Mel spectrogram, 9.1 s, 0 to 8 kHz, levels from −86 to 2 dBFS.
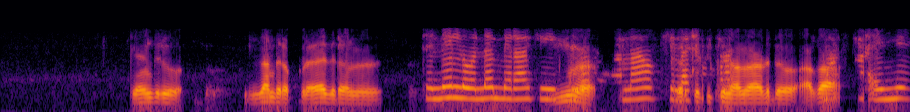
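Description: A speech recording carried over a GSM full-rate codec throughout, giving the gravelly, buzzy texture typical of its pulse-driven vocal-tract model at a rate consistent with 13 kbps. The sound sits in a narrow telephone band of roughly 250 Hz to 3.4 kHz, with nothing above 3.8 kHz. From 5.82 to 6.23 s and again from 8.08 to 8.7 s the speech drops sharply, by something like 40 dB, across most of each span. This is likely speech suppressed in double talk, where an echo canceller, unable to tell the near talker from loudspeaker echo, attenuates both. Between 7.59 and 7.72 s the room background is gated by the echo canceller, falling by about 40 dB for roughly a tenth of a second while the far end plays, then returning once the canceller releases.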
